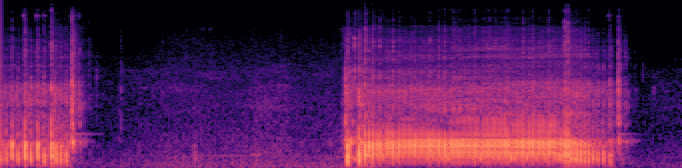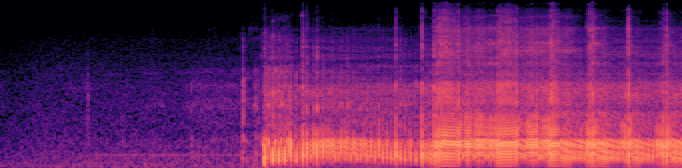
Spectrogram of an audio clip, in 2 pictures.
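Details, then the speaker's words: Homelite Super XL chainsaw, first start on secondhand non-ethanol fuel: revs in short bursts with quiet gaps, running rough and lean on the bottom (low speed); owner will adjust carb or let the diaphragm soften. "[Music] a little bit lean on the bottom [Music] I have to make a couple adjustments"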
